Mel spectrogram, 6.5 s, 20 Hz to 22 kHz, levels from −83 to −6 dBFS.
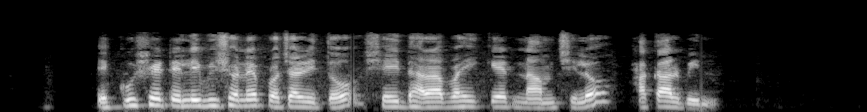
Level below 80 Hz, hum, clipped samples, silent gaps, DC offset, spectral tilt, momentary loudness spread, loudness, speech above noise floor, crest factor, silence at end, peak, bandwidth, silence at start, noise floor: -62 dBFS; none; under 0.1%; none; under 0.1%; -4.5 dB/octave; 7 LU; -18 LUFS; 64 dB; 18 dB; 1.15 s; -2 dBFS; 8 kHz; 0.75 s; -82 dBFS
